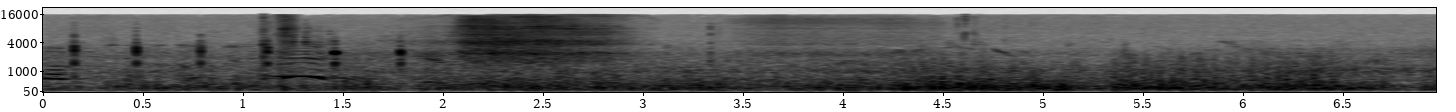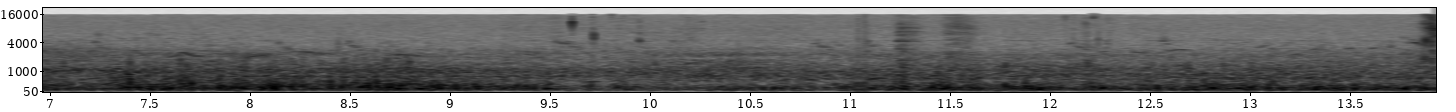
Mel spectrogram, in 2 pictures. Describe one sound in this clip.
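Young players shout to each other across an open outdoor pitch.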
